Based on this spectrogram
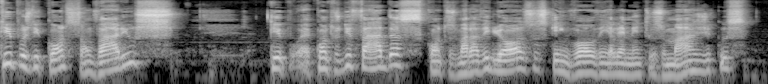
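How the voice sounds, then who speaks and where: Speaking at a fairly slow pace, this is an unremarkable speaking voice with lively intonation. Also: man, fairly high pitch for a man. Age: 60s. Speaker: teacher. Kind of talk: lecture. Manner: casual, conversational.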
